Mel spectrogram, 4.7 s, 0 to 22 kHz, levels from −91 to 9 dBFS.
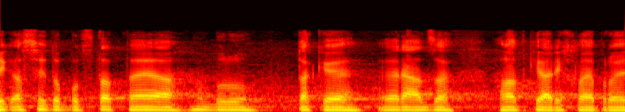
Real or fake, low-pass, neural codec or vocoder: real; 7.2 kHz; none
